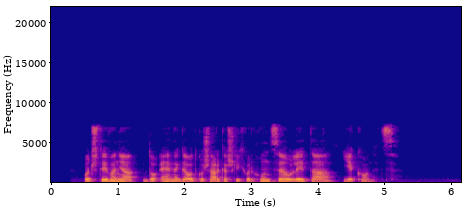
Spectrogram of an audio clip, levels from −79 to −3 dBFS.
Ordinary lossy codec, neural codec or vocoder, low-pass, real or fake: none; none; 7.2 kHz; real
